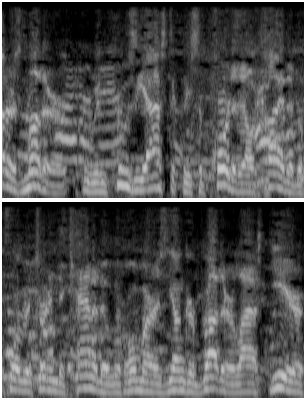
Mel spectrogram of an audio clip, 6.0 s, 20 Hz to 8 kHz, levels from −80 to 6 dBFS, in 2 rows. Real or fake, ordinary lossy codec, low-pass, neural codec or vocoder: fake; MP3, 32 kbps; 7.2 kHz; autoencoder, 48 kHz, 128 numbers a frame, DAC-VAE, trained on Japanese speech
